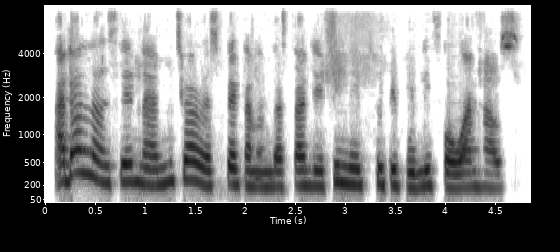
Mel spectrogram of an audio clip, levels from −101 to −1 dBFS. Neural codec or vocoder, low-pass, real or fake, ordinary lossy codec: none; 7.2 kHz; real; none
